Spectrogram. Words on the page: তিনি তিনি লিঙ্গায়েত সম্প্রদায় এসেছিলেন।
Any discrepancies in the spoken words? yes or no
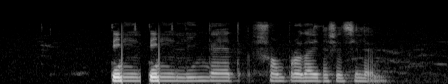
no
